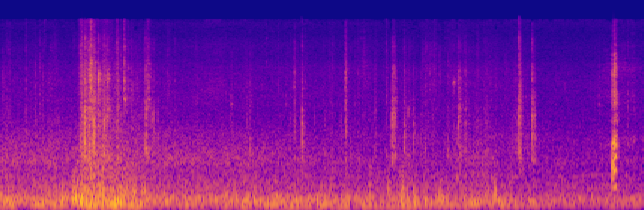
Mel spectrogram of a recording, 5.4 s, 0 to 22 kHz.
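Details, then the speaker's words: 2009 Honda Pilot, about 145,000 miles, after replacing front sway bar link that caused front suspension noise, driving over a dip fast: one soft thud, then only road rumble, no rattles or clunks; normal. "I'd say that sound is gone I don't know if you can hear it in the video I mean there was a little bit of a bonk but that's just because I hit that dip really hard normal sound"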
